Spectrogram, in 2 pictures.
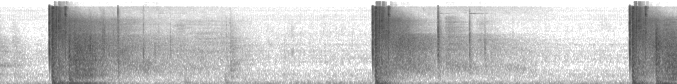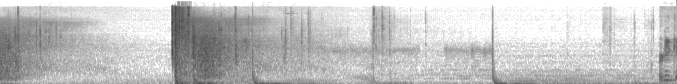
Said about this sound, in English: Let me just do a little bit of sniping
